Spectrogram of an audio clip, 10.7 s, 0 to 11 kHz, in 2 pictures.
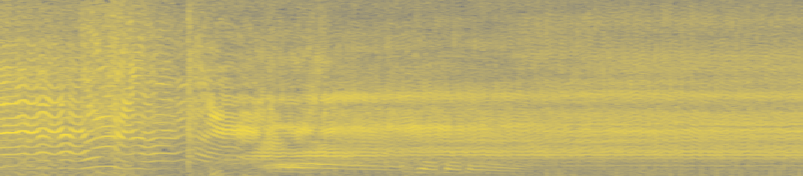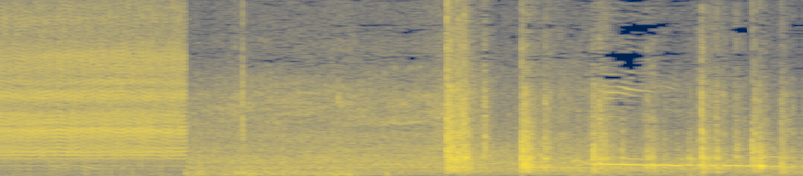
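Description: Radio-controlled car running flat out: a high, buzzing motor whine with several pitches together, wavering for the first second or so, sliding down, then held steady. After a cut about 6.5 seconds in there are a few sharp knocks and a short high whine near the end.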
